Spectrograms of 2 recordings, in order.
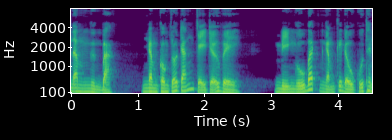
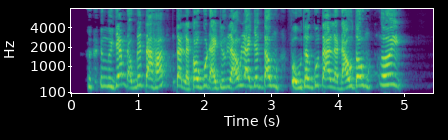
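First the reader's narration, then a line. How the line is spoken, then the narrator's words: Cracking shrill scream. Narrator (Vietnamese): Tiếng hét vang lên, thanh âm biến giọng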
